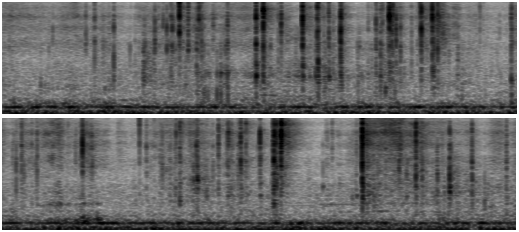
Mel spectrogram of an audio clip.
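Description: A hardcover library book with a crinkly clear plastic (mylar) protective jacket over a dark dust cover, with purple endpapers, is held upright, opened and handled with long painted fingernails and fingertips that crinkle and rub the plastic. Bright, sharp crinkles and short taps come in irregular bursts over a steady low hum, with possible soft paper sounds from page handling.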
